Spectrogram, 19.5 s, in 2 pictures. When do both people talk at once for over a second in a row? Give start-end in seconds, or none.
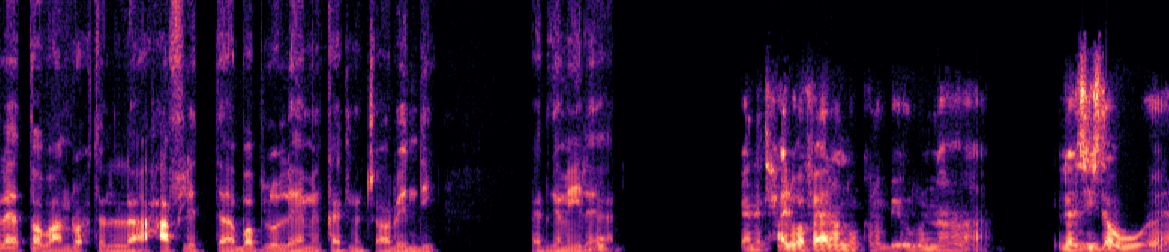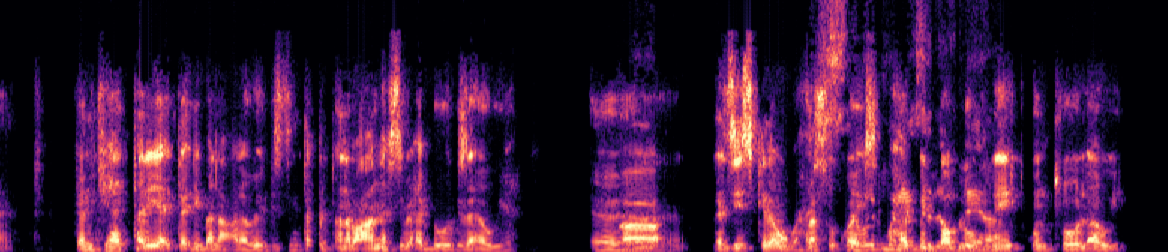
16.4-18.2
